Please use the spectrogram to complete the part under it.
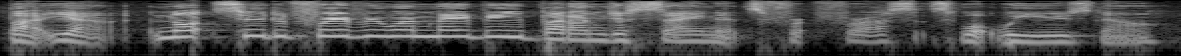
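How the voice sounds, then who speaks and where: A woman's voice: medium pitch, sing-song, fairly quick, gravelly. A woman with a New Zealand accent speaking as a panelist from a music company, enthusiastic and rambling. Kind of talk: live panel discussion.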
